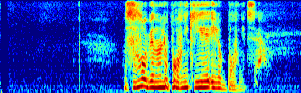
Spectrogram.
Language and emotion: Russian, angry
